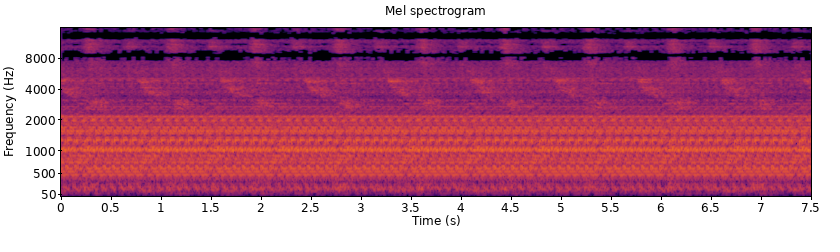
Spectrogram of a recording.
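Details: Lower-leg (tibia/fibula) MRI scan heard from inside the scan room: a steady loud buzzing drone with a regular pulsing beat of about 90 a minute. GE high-definition lower-extremity coil (stated as 8- or 16-channel); test scan in a controlled environment. MRI scanner noise.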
